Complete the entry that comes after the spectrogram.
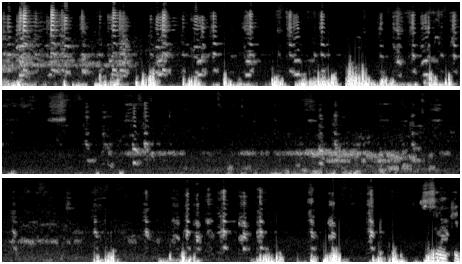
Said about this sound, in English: Some Canadian geese.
